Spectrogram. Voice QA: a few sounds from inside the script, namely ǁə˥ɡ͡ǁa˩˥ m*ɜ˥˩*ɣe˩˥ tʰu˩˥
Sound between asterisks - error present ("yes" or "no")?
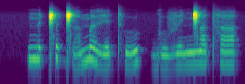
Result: no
